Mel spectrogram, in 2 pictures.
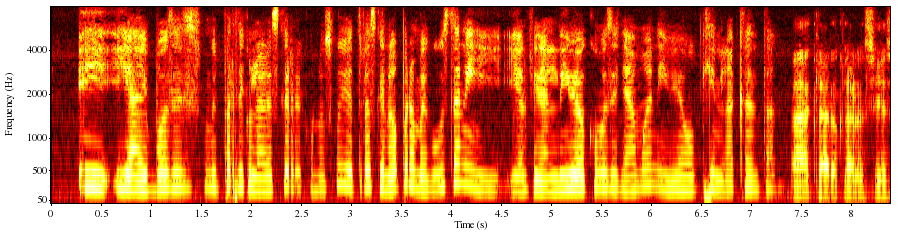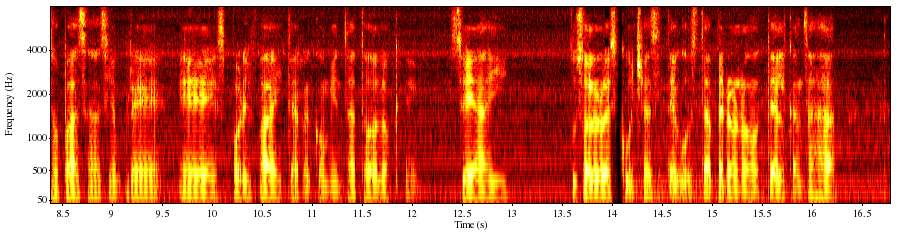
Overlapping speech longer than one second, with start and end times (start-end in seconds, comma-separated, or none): none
